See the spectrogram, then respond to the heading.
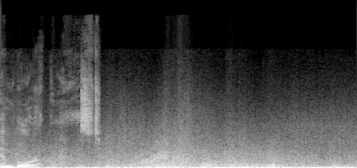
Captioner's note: deep rumble; violent thunder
